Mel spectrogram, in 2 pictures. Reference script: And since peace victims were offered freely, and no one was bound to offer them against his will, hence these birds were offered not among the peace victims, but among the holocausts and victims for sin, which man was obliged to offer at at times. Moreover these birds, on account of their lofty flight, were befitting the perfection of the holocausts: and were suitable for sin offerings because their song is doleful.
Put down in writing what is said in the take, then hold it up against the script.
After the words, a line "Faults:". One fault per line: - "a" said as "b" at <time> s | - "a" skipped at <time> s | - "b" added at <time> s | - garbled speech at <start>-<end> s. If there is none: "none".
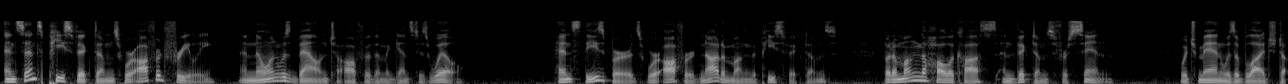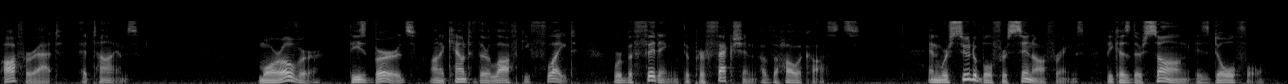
And since peace victims were offered freely, and no one was bound to offer them against his will, hence these birds were offered not among the peace victims, but among the holocausts and victims for sin, which man was obliged to offer at at times. Moreover these birds, on account of their lofty flight, were befitting the perfection of the holocausts: and were suitable for sin offerings because their song is doleful.
Faults:
none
